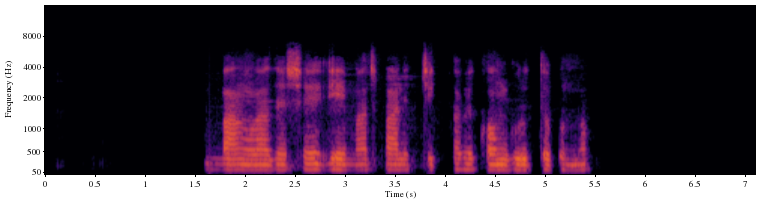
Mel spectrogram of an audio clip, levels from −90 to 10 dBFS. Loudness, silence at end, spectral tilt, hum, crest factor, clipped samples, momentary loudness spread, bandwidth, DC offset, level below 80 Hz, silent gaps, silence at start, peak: -30 LUFS; 1.65 s; -6.5 dB/octave; none; 22 dB; under 0.1%; 9 LU; 6.6 kHz; under 0.1%; -72 dBFS; none; 1.6 s; -10 dBFS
